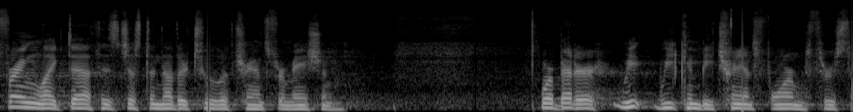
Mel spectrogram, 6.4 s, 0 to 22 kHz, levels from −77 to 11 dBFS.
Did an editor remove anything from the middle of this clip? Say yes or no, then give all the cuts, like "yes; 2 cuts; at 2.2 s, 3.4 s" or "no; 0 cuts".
no; 0 cuts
